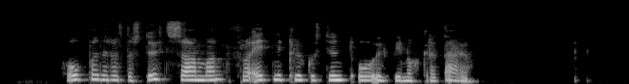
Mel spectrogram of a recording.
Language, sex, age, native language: Icelandic, female, 30-39, Icelandic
